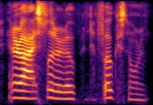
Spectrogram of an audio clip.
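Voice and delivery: ordinary delivery

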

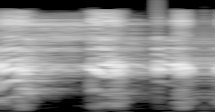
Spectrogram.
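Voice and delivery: high, loud guffaw; shouting laughter. A narrator's reading. Boys mocking Henry's watchdog, shouting laughter. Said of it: "began to shout with laughter".

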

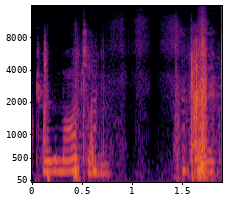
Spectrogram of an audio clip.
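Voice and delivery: normal talking voice

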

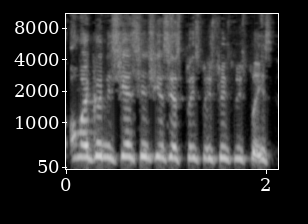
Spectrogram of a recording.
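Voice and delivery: high, gushing fan squeal; excited security guard meeting a famous YouTuber; starstruck fan. Retold or imitated. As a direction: gush like a starstruck fan meeting his idol. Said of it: "And the guy goes".

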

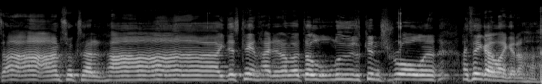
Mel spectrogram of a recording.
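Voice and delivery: high, hurried, giddy dog voice; frantic excited theme song. Acted. Young dog's theme song all over the place, overexcited. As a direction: rattle it off high in a giddy rush. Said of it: "his theme song is more like this".

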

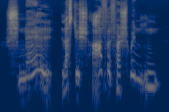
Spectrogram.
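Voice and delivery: alarmed cry to hurry; startled. A narrator's reading. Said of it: "sagt Charles erschrocken". (Charles ruft erschrocken und viel höher)

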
